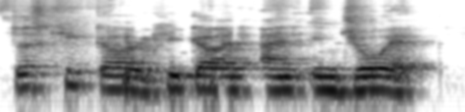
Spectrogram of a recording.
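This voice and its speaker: Middle aged guy, bit higher voice, jokey rambly chat, echoey room. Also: level tone, moderate pace. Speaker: illustrator and interview guest. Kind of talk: casual chat. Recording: roomy, echoey sound.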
